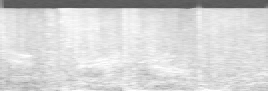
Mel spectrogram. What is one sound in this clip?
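Fire roars in a burst of flame.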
